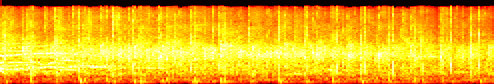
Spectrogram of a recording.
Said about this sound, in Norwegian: Gi en stor applaus til Alexandra!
